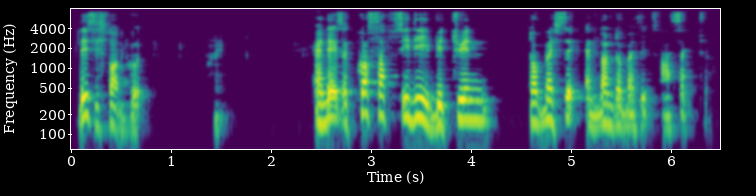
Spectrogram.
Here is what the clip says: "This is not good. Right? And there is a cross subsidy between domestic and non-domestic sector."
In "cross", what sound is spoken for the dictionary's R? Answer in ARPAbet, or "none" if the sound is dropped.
none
